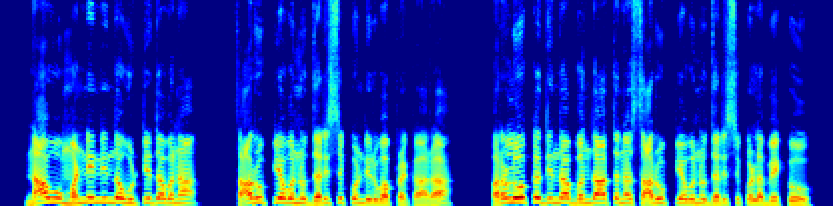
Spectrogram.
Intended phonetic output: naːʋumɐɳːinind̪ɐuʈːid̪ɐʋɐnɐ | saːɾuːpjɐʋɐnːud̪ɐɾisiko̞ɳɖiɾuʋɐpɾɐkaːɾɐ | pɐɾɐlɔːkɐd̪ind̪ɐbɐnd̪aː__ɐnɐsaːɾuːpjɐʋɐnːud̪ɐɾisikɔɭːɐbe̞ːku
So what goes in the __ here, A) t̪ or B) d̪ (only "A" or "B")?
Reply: A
